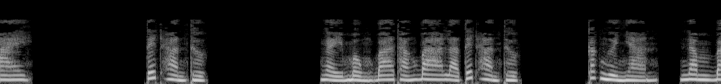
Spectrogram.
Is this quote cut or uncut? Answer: cut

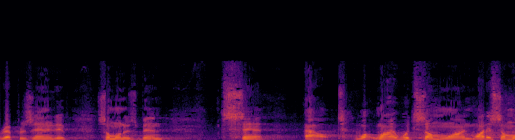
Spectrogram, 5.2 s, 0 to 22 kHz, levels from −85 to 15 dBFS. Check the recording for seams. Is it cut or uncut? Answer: cut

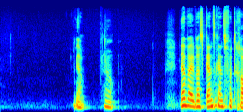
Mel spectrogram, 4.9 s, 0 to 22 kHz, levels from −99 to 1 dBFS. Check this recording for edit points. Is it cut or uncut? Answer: uncut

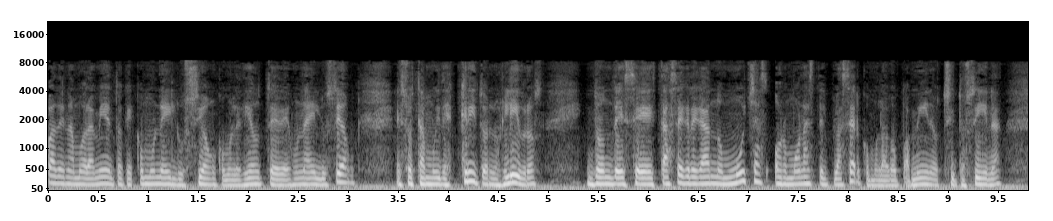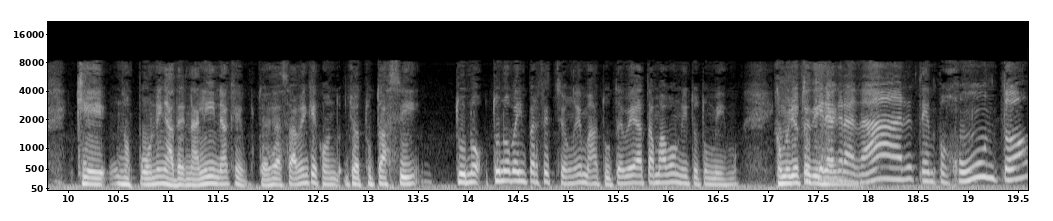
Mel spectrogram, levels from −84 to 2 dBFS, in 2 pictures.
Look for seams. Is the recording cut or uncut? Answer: cut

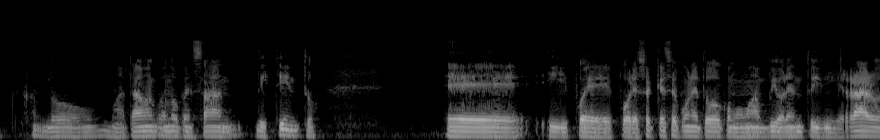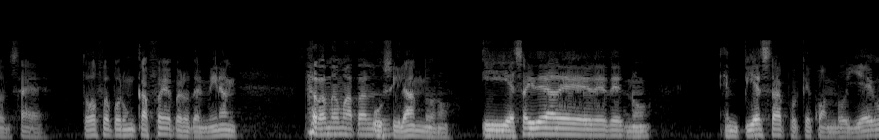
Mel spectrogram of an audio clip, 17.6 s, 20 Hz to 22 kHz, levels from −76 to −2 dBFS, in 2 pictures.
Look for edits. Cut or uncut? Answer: cut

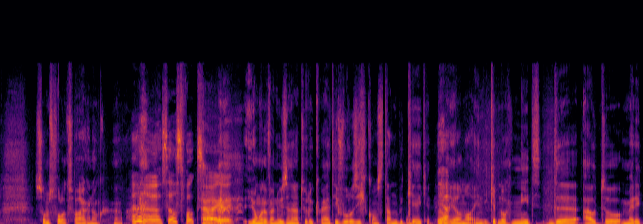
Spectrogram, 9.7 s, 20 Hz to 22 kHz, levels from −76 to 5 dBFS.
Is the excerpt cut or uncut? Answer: cut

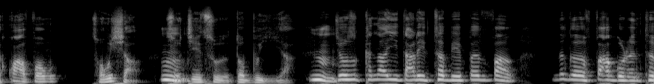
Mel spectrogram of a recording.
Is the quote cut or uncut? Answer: uncut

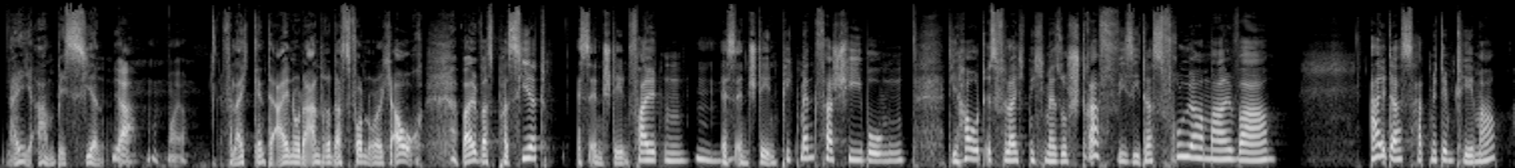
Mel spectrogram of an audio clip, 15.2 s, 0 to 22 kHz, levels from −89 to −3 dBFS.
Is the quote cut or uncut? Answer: uncut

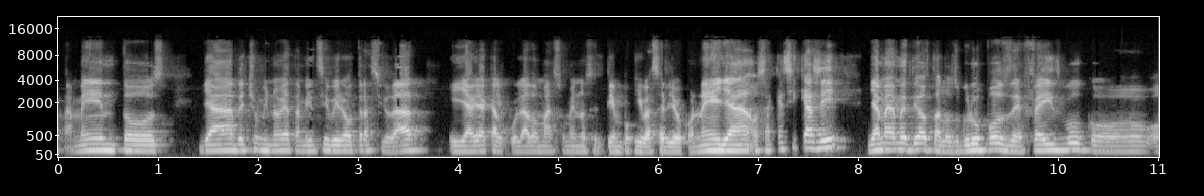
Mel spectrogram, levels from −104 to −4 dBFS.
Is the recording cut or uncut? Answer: uncut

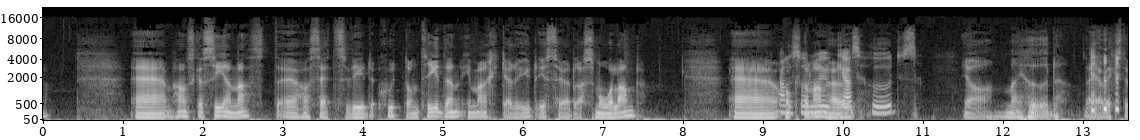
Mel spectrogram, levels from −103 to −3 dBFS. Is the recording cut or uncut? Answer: uncut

